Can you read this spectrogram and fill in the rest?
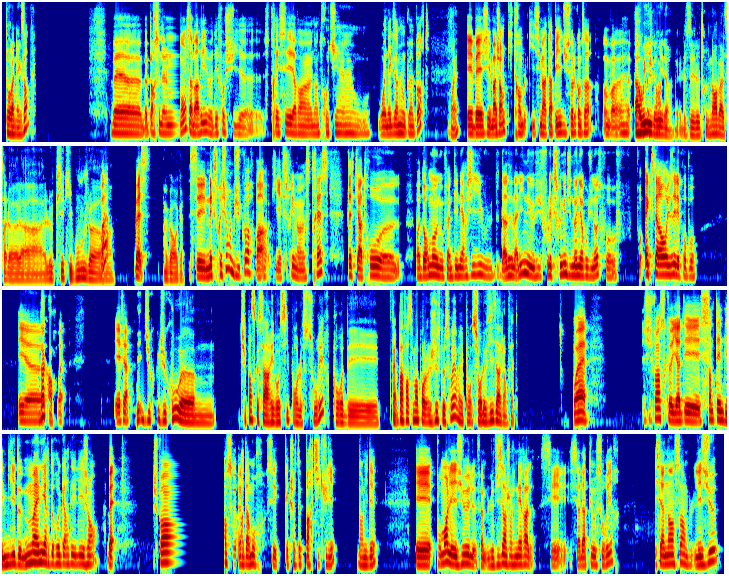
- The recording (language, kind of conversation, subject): French, podcast, Comment distinguer un vrai sourire d’un sourire forcé ?
- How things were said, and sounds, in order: distorted speech; static; other background noise; tapping; stressed: "manières"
